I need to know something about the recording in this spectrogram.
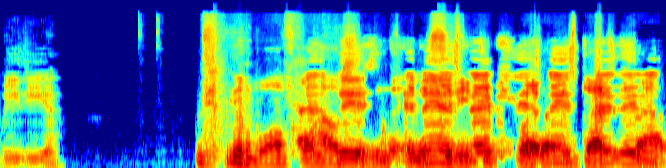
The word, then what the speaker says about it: birria: Yeah, that's how they pronounce it. It's called birria.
